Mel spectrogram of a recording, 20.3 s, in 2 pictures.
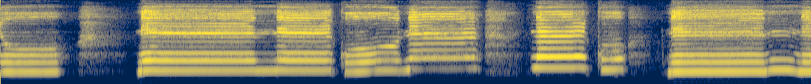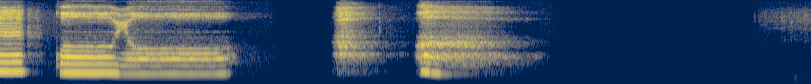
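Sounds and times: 
lullaby: 0.0s - 13.1s, 15.4s - 16.5s.

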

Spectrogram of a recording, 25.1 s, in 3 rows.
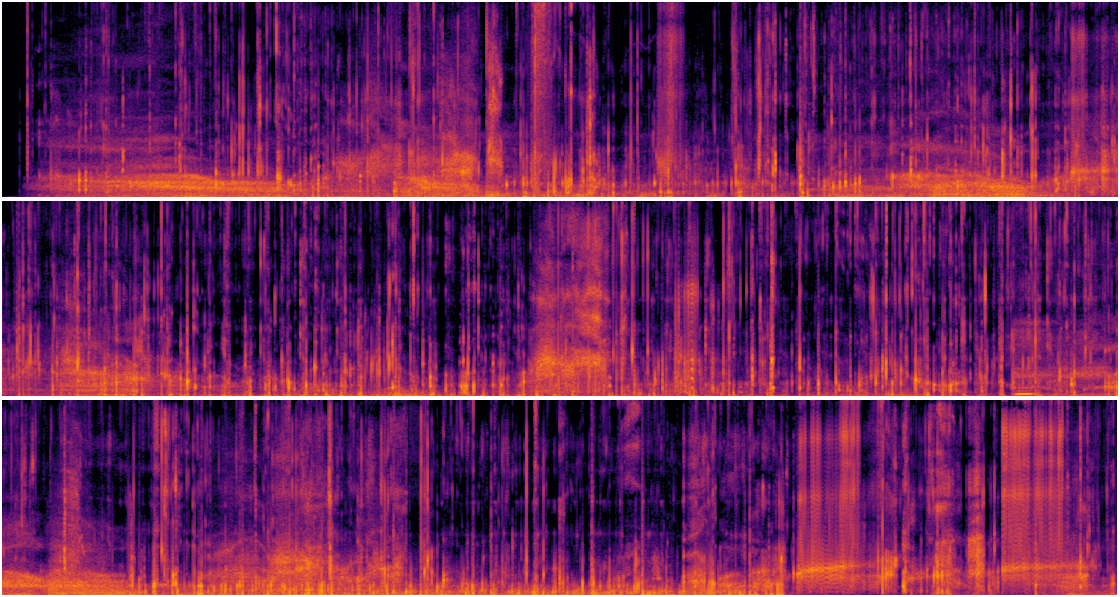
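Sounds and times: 
ASMR ear licking sounds on both sides: 0.2s - 25.0s.

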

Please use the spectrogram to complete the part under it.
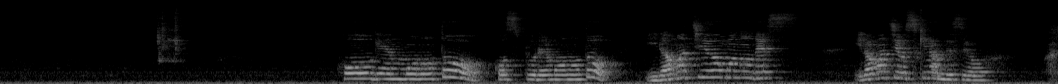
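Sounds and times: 
camera shutter click as a photo is taken: 1.6s - 1.9s
speech: 3.4s - 7.9s, 8.6s - 10.5s.

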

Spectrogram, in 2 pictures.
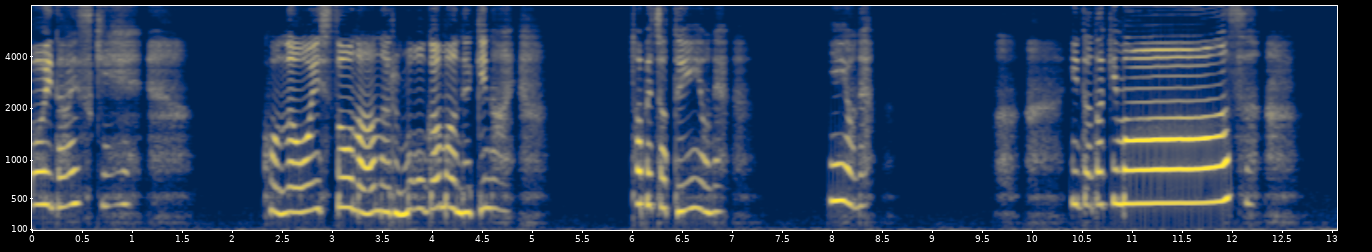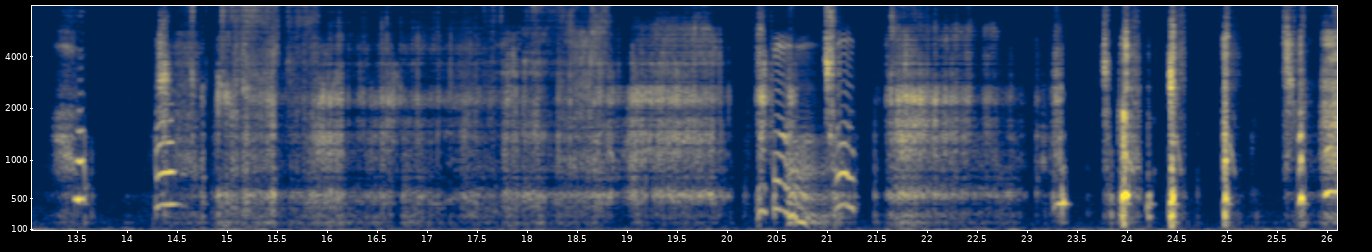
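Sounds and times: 
speech: 0.1s - 1.4s, 2.3s - 5.1s, 6.0s - 7.1s, 7.9s - 8.5s, 10.4s - 12.5s, 14.3s - 15.7s, 20.3s - 22.1s
person choking coughs with throat clearing and gasps: 23.8s - 25.9s.

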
